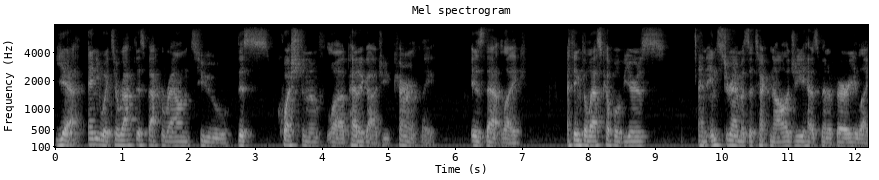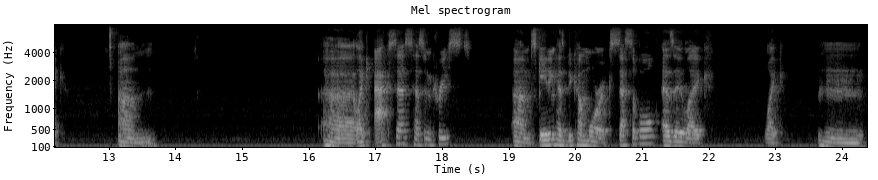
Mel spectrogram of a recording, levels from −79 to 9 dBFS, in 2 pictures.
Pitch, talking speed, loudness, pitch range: 120 Hz, 125 wpm, -30 LUFS, 110-120 Hz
